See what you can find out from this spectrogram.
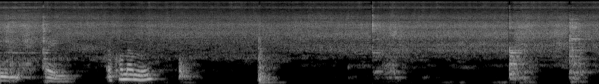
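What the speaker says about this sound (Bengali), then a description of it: "এভাবে নাড়া দিতে হবে, তা না হলে কিন্তু পুড়ে যেতে যাবে।" Bottle gourd leaves and stalks stirred in a hot pan, a scraping spoon making brief separate strokes over a soft background sizzle, close and fairly loud, with quiet pauses between strokes.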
